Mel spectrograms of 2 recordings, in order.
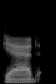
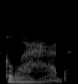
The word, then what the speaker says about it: Gad: we talked about Josh GAD we by we I mean me mispronounced his name and said that it was Josh glad it's not with an L it's just GAD Josh GAD what if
